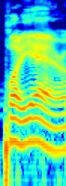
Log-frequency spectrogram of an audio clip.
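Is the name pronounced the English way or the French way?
French. The name is said with a French pronunciation. "it's French. It's Poirier"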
